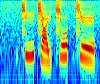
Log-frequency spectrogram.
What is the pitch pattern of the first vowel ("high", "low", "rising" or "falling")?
rising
